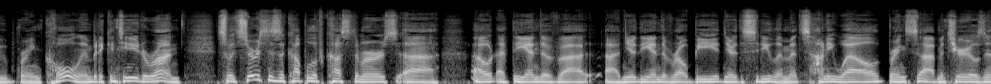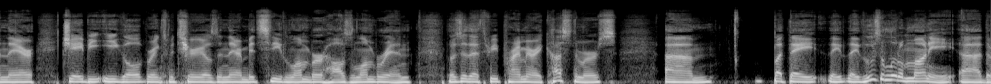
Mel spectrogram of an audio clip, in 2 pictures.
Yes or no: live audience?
no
